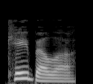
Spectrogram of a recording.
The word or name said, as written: kaybella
